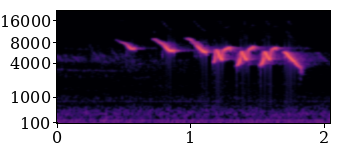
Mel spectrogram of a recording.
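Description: A bright, high-pitched yellow warbler song: a quick run of about seven thin, sharp, sweet notes rising then tumbling, clear against a faint low hum, with no voices.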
